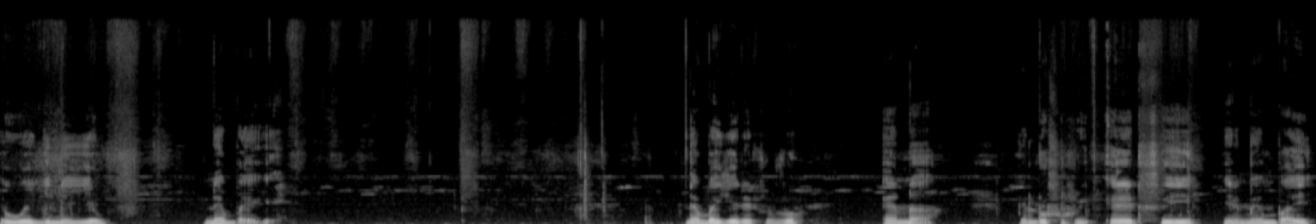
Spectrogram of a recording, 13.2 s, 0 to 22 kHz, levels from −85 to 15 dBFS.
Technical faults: none

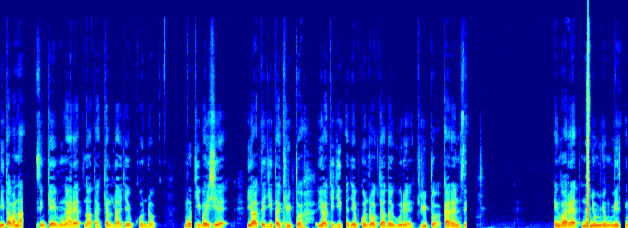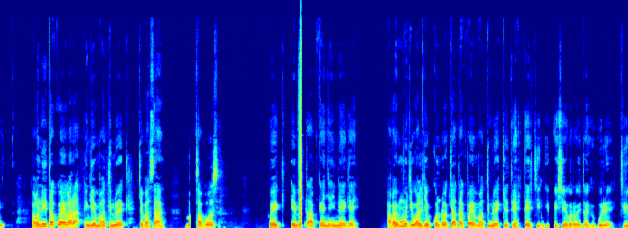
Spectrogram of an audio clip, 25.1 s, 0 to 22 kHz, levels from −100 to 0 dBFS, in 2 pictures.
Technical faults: AAC frame loss with muting; wireless microphone squelch dropout

